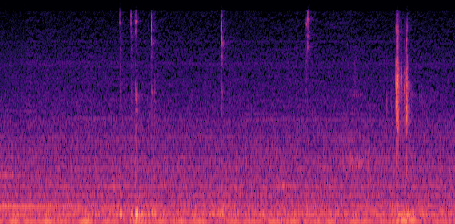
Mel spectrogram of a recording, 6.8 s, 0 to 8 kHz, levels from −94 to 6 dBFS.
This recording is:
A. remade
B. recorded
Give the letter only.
B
